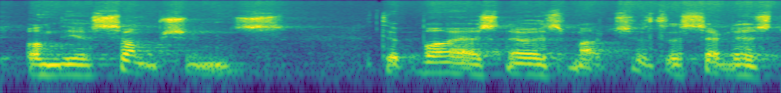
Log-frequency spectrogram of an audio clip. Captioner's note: none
